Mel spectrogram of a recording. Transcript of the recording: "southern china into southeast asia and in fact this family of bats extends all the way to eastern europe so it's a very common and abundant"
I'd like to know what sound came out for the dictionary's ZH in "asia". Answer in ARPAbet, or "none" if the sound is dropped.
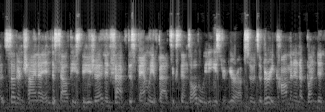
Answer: ZH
